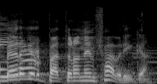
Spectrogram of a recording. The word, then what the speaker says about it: Hinterberger Patronenfabrik: Tengo el nombre, Hinterberger Patronenfabrik. Ahí no sé cómo lo estoy pronunciando. Así, como lo dijiste. Pero, ¿qué proveía? Hinterberger Patronenfabrik.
